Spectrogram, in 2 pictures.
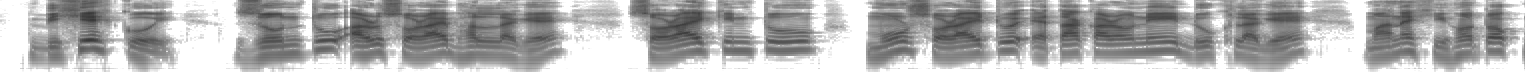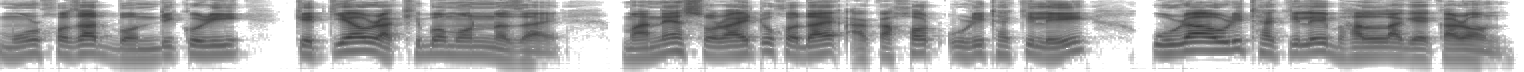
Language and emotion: Assamese, neutral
